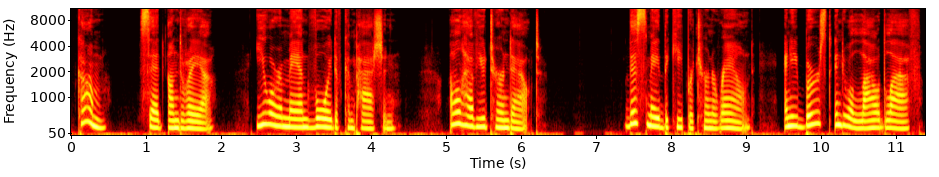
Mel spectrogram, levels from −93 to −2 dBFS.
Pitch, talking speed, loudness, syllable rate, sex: 220 Hz, 145 wpm, -19 LUFS, 4.5 syllables/s, female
